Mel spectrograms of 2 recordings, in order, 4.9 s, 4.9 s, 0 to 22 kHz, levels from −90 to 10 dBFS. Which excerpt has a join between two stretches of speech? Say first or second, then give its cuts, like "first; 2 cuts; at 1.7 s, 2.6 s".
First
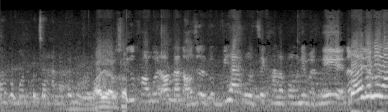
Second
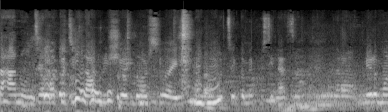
first; 1 cut; at 1.6 s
